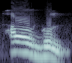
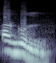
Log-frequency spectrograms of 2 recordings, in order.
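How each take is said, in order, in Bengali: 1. পুরো শব্দটি তার l ধ্বনি সহ উচ্চারিত হয়। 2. শব্দটি ছোট করা হয় এবং l ধ্বনি লোপ পায়। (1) "ডিরেক্টলি বললাম ফাল্গুন" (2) "সংক্ষিপ্ত করার জন্য বললাম ফাগুন"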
